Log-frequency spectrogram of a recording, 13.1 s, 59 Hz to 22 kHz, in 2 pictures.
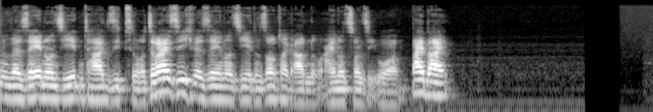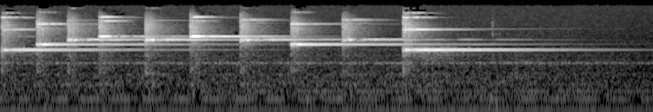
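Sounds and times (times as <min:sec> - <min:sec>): bell-like jingle: 0:06.5 - 0:13.0.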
